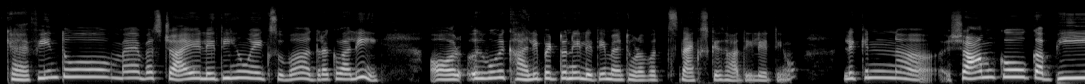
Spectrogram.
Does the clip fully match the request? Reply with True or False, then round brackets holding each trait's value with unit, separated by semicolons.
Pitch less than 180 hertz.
False (260 Hz)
